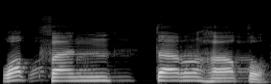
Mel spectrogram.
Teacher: وقف کی صورت میں آخر والے حرف کو سائلنٹ کریں گے۔ یہاں حروف قلقلہ یعنی قوف ہے تو ہم اس پر وقف کی صورت میں قلقلہ کریں گے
